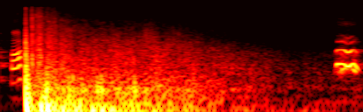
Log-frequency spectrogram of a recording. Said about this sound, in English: Please edit in the explosion sound.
